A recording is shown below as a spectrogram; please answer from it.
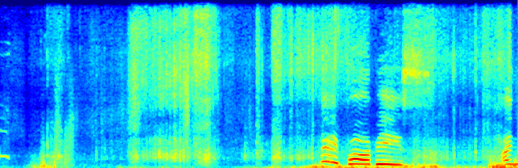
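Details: Central Asian Shepherd Dog puppies named Mansur and Merbet crying outside on a cold, windy day: a few loud, drawn-out falling whines come in quick succession near the end, with rustling, footsteps and wind noise before them.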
